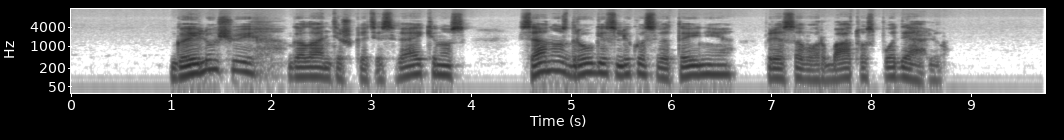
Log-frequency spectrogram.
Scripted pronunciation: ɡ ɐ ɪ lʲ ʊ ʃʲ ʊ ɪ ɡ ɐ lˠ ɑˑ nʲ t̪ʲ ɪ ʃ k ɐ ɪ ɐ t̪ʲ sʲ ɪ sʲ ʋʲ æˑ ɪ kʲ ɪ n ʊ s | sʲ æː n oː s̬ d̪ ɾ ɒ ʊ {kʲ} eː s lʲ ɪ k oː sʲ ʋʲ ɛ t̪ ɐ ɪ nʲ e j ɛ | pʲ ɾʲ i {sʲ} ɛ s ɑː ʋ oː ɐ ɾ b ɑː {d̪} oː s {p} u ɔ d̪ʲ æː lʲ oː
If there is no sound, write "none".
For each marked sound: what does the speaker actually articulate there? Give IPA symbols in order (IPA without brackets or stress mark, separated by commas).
ɡʲ, none, t̪, p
